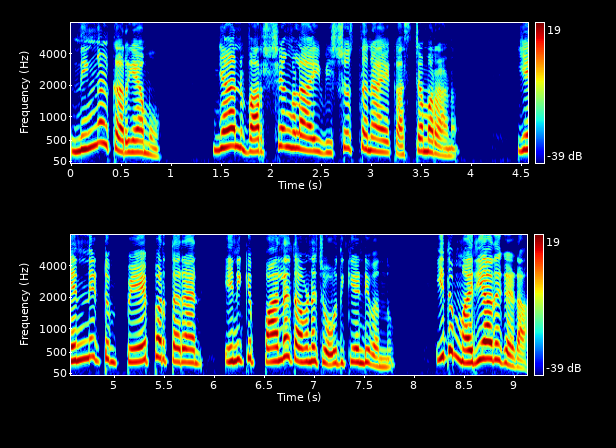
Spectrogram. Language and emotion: Malayalam, angry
